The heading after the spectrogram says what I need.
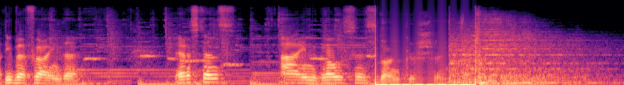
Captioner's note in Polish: Tusk mówi po niemiecku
